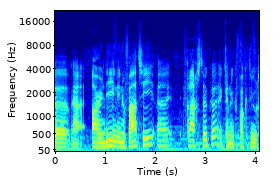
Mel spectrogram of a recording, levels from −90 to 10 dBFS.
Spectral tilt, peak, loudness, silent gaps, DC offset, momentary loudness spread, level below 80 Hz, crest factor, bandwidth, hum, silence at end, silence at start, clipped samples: -6.5 dB/octave; -10 dBFS; -30 LUFS; none; under 0.1%; 11 LU; -52 dBFS; 18 dB; 16 kHz; none; 0 s; 0 s; under 0.1%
